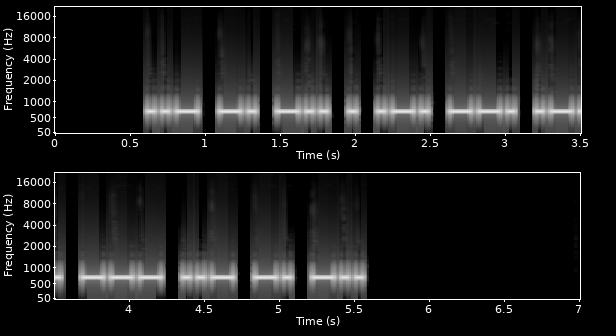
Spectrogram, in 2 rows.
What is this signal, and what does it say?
Morse code, heard as a keyed tone, about 25 wpm, 700 Hz. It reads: UNDERGROUND
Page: morse-code-ninja-practice-25wpm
